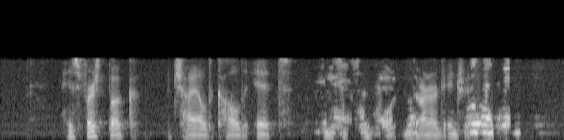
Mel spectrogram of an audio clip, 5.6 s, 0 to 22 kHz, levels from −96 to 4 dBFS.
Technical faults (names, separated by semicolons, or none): other side's voice leaking through; speech suppressed in double talk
